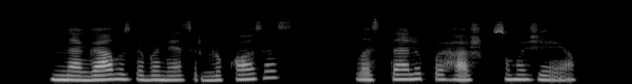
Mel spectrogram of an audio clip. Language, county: Lithuanian, Kaunas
